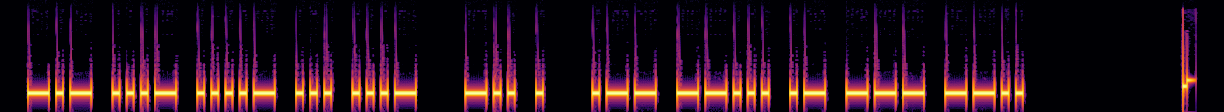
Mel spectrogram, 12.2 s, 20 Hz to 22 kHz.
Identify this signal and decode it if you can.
Morse code, heard as a keyed tone, about 17 wpm, 700 Hz. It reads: KV4SV DE W7AOZ
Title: USA Callsign DE Callsign - 5 Characters - 17wpm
